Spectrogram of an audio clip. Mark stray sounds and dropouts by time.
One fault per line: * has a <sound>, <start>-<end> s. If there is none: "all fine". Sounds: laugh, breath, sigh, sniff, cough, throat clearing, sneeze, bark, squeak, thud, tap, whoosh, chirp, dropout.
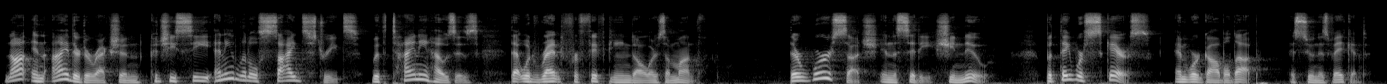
all fine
